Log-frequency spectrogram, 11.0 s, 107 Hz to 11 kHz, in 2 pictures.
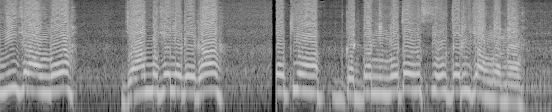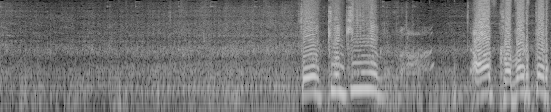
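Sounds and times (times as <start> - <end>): tyres on wet road: 0.0 - 11.0
vehicle engine running: 0.0 - 11.0.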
